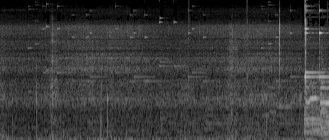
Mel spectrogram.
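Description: Steady wind and sea noise at a rocky harbour shore, with faint scattered tinkling tones over it.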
